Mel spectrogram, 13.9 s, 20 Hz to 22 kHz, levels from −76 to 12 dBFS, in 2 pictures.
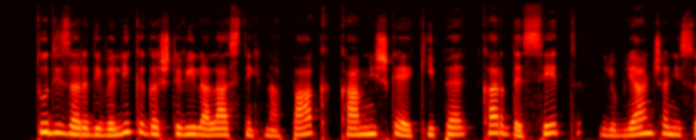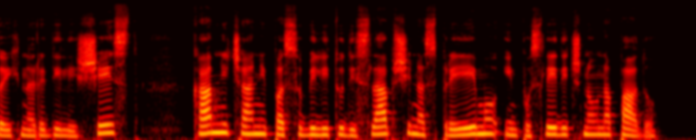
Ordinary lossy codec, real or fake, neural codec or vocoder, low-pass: none; real; none; 19.8 kHz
